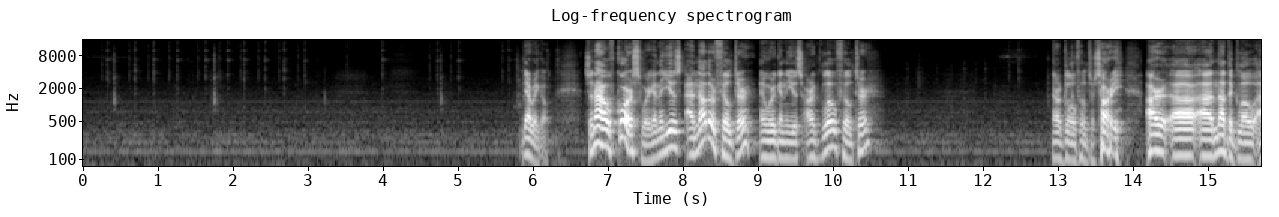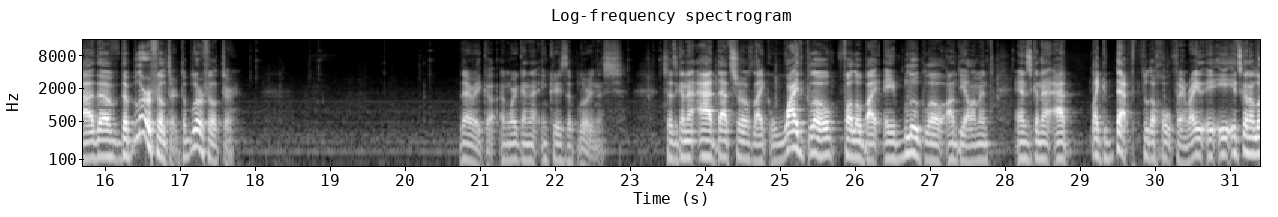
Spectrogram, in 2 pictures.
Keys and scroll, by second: 12.9 ctrl+z.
